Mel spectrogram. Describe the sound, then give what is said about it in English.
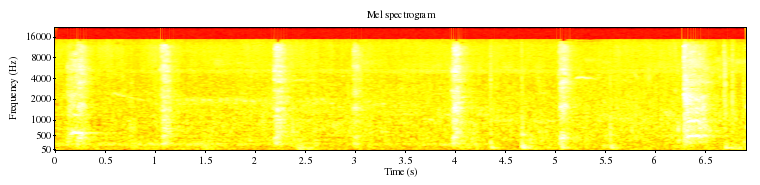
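A cat retches while coughing up a hairball, a faint series of many short, sharp hacking bursts at irregular intervals, with a closer cluster near the end. “Cat approaches. It retches.”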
